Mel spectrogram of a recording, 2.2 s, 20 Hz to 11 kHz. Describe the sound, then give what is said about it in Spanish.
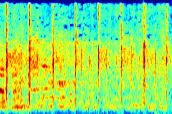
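People in Spain clapping from their windows and balconies in a steady, regular beat of sharp claps that repeats evenly throughout. “Son las 8 en punto de la tarde, las 7 en Canarias. España sale a sus ventanas, a sus balcones para aplaudir.”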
